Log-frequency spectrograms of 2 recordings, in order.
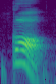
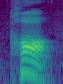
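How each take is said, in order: First: The first consonant is tense and doubled. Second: The first consonant is plain and lax. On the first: The speaker calls it right. "this sound in all cases will become pronounced as this" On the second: The speaker calls it wrong. "not as ko"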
